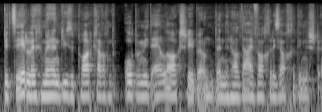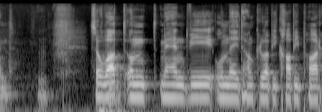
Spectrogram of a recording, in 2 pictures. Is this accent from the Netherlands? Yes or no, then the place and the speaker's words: no; Central Switzerland, Switzerland; und es ist halt mit viel Aufwand verbunden bei uns in der Zentralschweiz. Wir sind viele umeinander fahren.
